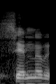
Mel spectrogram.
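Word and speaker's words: center: நீங்கள் எண்ணுக்கு அப்புறம் டீ வந்தால் அந்த டீயை உச்சரிக்கக்கூடாது, பிளென்னி என்று சொல்ல வேண்டும். 20 என்று சொல்ல வேண்டும். இன்டர்வியூவை இன்டர்வியூ என்று சொல்ல வேண்டும். ஸோ எண்ணுக்கு அப்புறம் டீ வந்தால் நீங்கள் டீயை மறந்து விடுங்கள். சென்டருங்கிறது சென்னர் என்று சொல்லுங்கள். அதுதான் சரியான உச்சரிப்பு. எண்ணுக்கு அப்புறம் டீ வந்து விட்டால் டீ உச்சரிக்கப்பட கூடாது.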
